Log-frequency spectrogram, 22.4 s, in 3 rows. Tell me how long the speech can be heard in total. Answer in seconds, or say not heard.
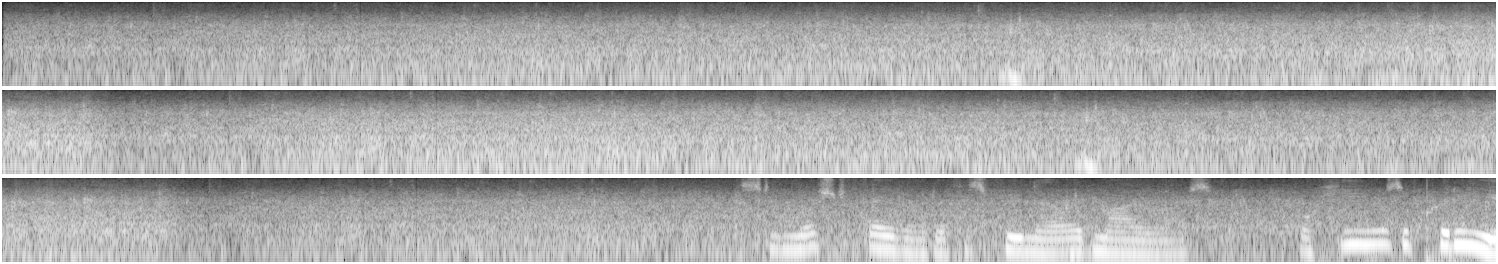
4 s.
